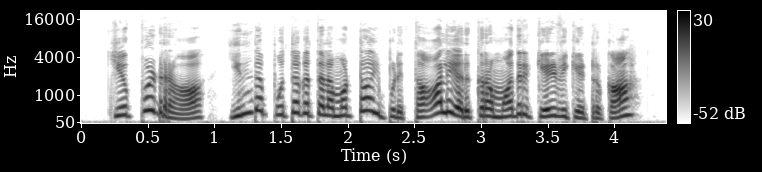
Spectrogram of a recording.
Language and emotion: Tamil, angry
